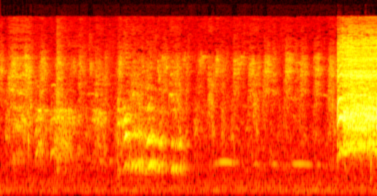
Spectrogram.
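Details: Morning crowing by young hybrid Indian junglefowl. A short, tonal, stepped crow comes midway, and another loud, raspy crow breaks in at the end over faint background calling.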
